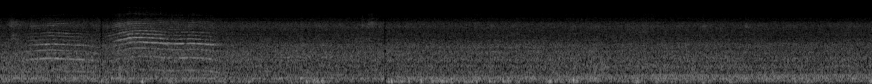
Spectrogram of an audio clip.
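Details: Hunting cat stalking a small bird lets out a short run of rising-and-falling meows in the first two seconds, rich in stacked overtones, followed by quiet rustling and constant background hiss.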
